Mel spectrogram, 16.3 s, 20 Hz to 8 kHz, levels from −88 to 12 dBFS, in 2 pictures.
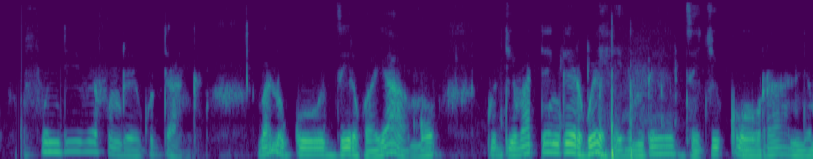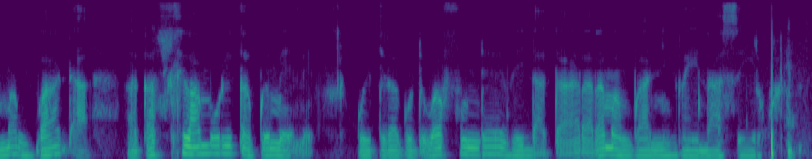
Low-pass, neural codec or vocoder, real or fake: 7.2 kHz; none; real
